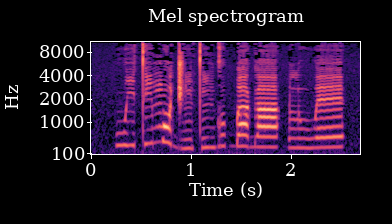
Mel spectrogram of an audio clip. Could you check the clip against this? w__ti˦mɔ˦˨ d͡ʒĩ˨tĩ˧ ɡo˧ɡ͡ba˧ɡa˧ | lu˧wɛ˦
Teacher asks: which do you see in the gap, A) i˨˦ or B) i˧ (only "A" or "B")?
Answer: B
